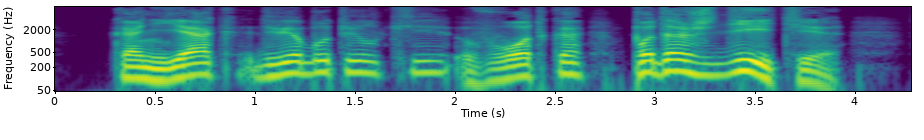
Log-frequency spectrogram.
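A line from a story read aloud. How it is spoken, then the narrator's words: Plain. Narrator (Russian): сказал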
